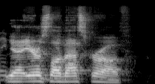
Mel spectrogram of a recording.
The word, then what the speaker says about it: Yaroslav Askarov: Maybe, you know, the Russian that they currently have, you know, Yaroslav Askarov.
